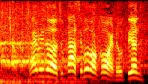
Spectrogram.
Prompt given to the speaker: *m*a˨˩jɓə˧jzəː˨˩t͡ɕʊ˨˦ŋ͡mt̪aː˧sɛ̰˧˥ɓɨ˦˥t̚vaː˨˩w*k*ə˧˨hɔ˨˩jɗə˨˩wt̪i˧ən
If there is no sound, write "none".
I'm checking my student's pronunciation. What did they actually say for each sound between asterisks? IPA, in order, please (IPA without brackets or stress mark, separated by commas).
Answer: ŋ, k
